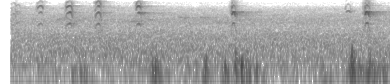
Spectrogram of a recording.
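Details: Young woodpecker sitting in a tree nest hole, begging to be fed while its parents want it to leave; short sharp high calls in quick uneven succession, with low dull thumps underneath.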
